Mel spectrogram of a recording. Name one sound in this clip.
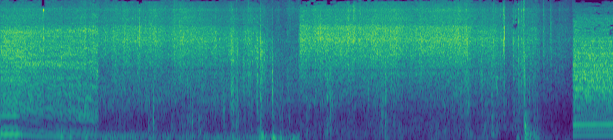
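A heavy branch scrapes and drags across dry leaves.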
